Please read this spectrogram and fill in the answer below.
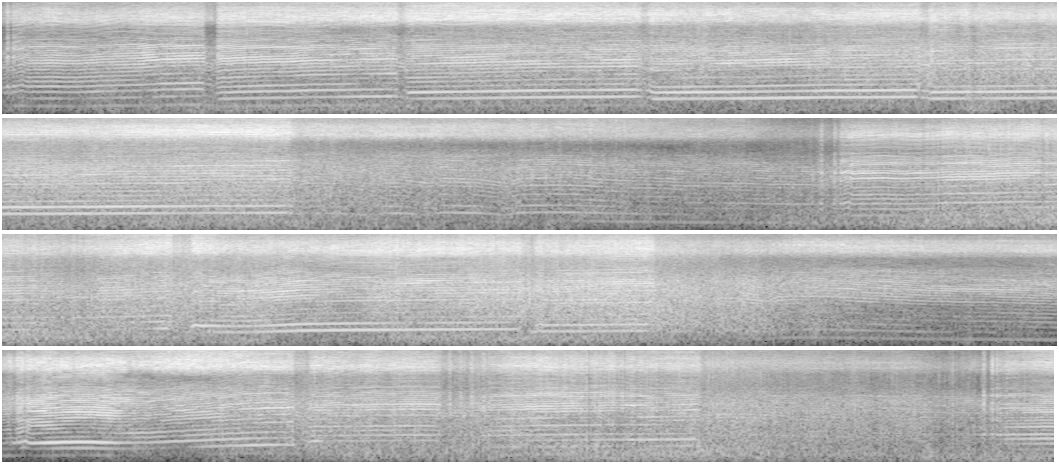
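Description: Motorcycle engine at racing speed, heard from on board with wind rushing past. It accelerates up through the gears in the first ten seconds, its pitch climbing and dropping back at each of four upshifts. It eases off and falls in pitch for corners about ten and twenty-one seconds in, then comes back on the throttle sharply near the end.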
